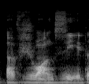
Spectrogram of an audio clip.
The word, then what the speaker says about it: Zhuangzi: So I also want to read a beautiful little excerpt from the book of Zhuangzi. That's the correct Chinese pronunciation I've learned from YouTube videos.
